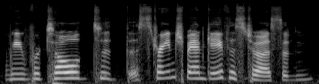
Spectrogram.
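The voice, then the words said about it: Put-on tourist character voice. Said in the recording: “my best tourist impersonation”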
